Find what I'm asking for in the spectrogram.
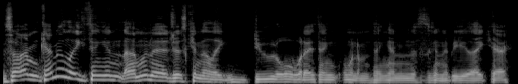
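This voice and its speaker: This streamer and artist draws on a live stream, speaking with a medium-pitched, smooth, darkish voice that is animated and quick. His talk is casual and wandering, full of restarted sentences, with a nasal quality from a cold.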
